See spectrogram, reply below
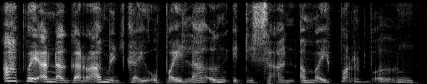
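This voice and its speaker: A sorrowful older village mother in a radio drama. Her voice is husky and plaintive, swinging widely in pitch with feeling, and recorded close and dry. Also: expressive, measured pace, no echo, exaggerated voice. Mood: grieving. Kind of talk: Ilocano radio drama acting.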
